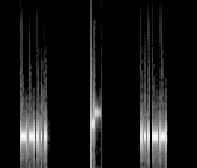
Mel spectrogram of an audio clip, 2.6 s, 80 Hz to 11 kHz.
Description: Morse code, heard as a keyed tone, about 44 wpm, 700 Hz. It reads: 7 3
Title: Single Letter-Number Alt - Rapid-Fire 45wpm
